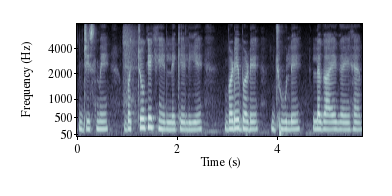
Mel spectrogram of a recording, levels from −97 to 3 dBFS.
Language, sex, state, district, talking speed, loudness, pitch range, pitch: Hindi, female, Chandigarh, Chandigarh, 125 wpm, -18 LUFS, 195-205 Hz, 200 Hz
